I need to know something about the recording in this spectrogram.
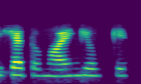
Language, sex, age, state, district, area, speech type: Hindi, female, 18-30, Bihar, Darbhanga, rural, conversation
